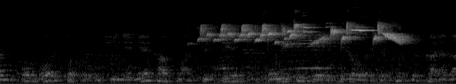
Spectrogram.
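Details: European goldfinch song: after about two seconds of quiet murmuring voices, a quick run of high twittering notes and buzzy slurred trills rises over the background.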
